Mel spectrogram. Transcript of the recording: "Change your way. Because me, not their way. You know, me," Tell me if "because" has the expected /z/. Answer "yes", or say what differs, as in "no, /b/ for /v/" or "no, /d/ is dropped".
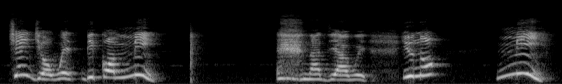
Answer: no, /z/ is dropped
